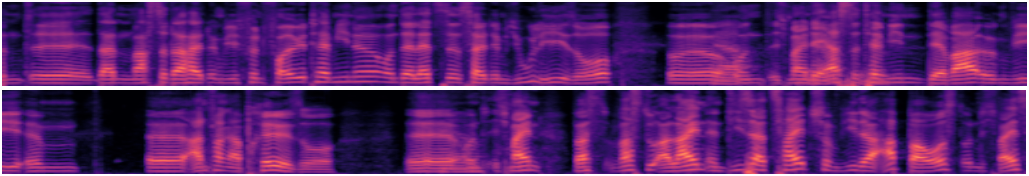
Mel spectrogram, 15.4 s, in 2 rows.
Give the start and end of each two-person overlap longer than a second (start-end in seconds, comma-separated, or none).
5.3-6.8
